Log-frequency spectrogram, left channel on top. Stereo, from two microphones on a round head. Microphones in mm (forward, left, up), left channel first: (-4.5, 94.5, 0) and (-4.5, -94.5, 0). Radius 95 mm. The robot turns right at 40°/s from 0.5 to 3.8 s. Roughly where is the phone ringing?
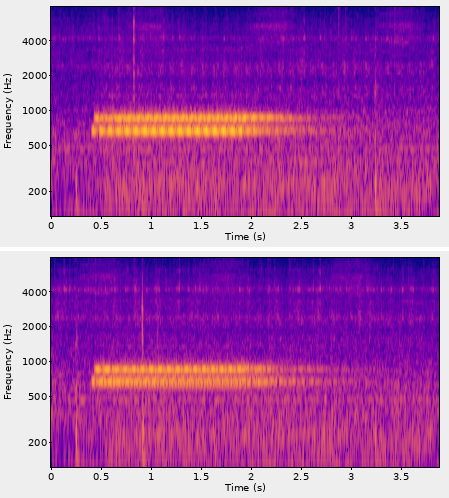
Ahead.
